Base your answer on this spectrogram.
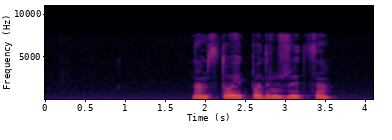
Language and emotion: Russian, neutral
